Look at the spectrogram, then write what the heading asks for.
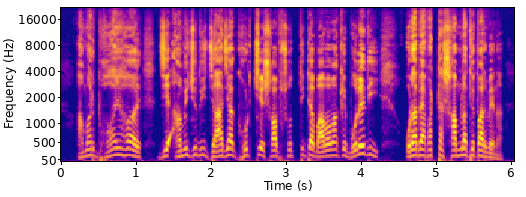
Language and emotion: Bengali, fearful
